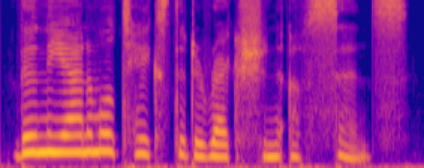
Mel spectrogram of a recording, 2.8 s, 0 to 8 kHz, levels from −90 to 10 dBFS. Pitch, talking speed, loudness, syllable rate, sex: 255 Hz, 170 wpm, -15 LUFS, 5.4 syllables/s, female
